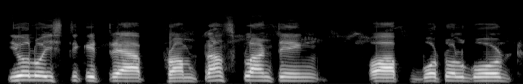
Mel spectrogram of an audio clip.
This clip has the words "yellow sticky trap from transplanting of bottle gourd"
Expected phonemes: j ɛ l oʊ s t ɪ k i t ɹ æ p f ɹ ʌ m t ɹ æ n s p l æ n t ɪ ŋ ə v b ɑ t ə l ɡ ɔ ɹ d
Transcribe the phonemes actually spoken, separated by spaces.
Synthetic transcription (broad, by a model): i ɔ l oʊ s t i k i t ɹ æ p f ɹ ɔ m t ɹ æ n s p l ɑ n t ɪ ŋ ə p b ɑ t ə l ɡ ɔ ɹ d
